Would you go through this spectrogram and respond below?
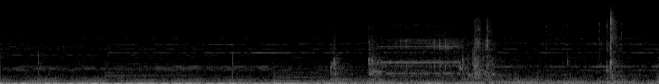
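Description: A thermal receipt printer loaded with a new paper roll whirs and buzzes in short mechanical bursts over a steady low hum, with clicks and a rising feed noise partway through, fairly close and without talk.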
